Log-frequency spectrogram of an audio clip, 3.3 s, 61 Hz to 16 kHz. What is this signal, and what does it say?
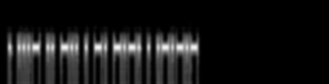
Morse code, heard as a keyed tone, about 50 wpm, 700 Hz. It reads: EVIDENCE.
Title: Sentences from Top 1300 Words 50wpm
